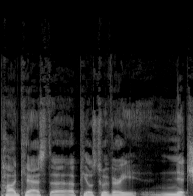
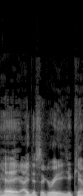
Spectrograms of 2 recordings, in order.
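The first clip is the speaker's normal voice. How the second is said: usual speaking voice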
